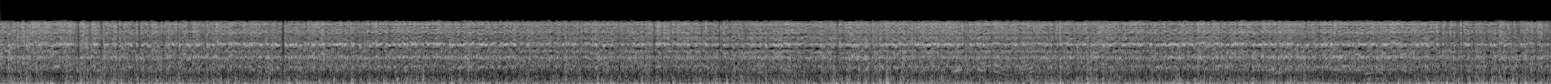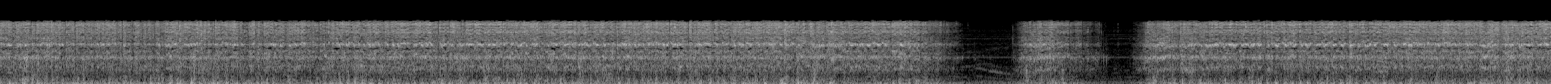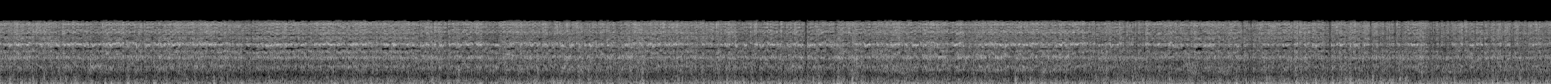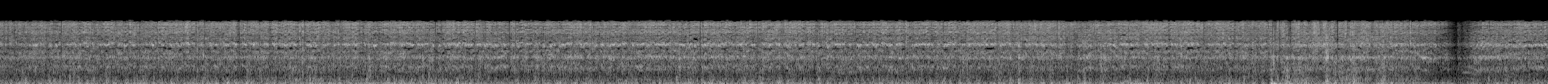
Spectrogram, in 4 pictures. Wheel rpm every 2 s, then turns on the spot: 230, 220, 220, 230, 220, 230, 210, 230, 240, 230, 210, 230, 110, 100, 210, 230, 230, 230, 210, 210, 210, 220, 230, 220, 230, 220, 220, 210, 220, 220, 170.
none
